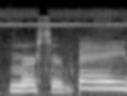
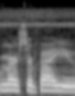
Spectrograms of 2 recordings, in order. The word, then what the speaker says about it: Mercer Bayou: recording like this and i kept calling it i kept wanting to call it mercer bay mercer ben but i said mercer bayou enough times to train myself to say it correctly oh i have a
